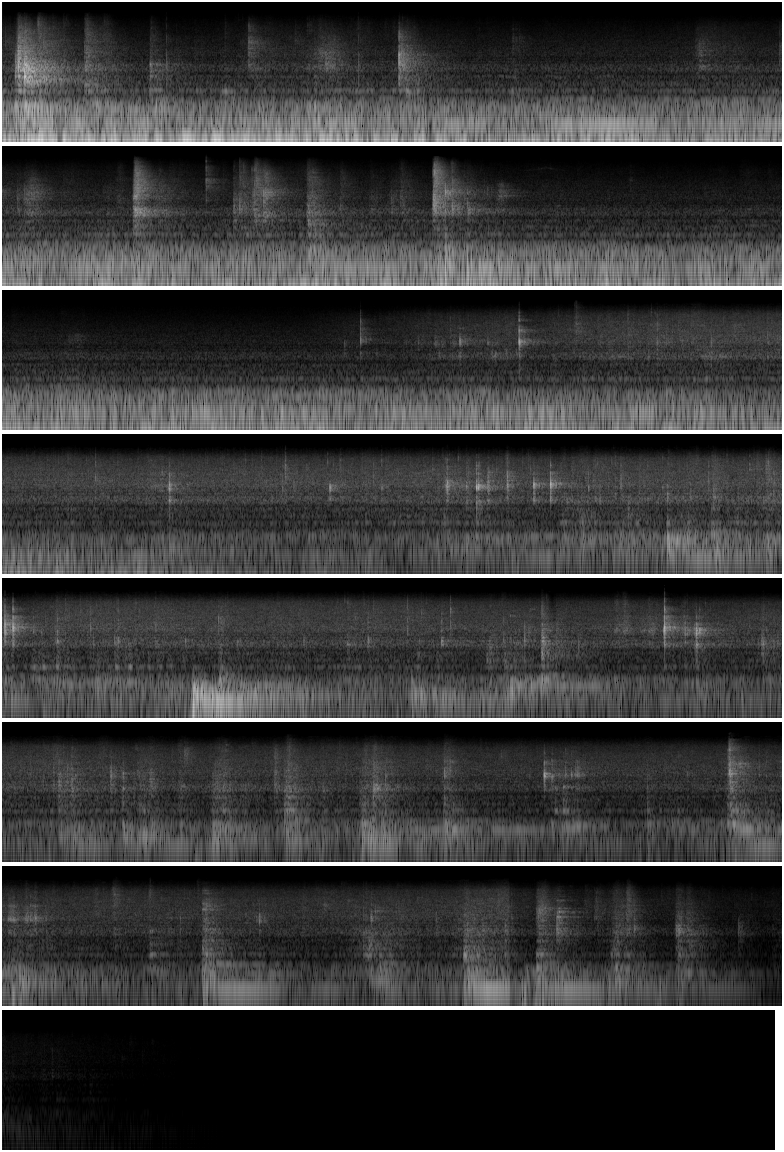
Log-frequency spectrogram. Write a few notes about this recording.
Stasi, bunker, abandoned, DDR, orchard, ruin, Background Listening Post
